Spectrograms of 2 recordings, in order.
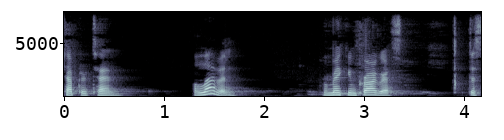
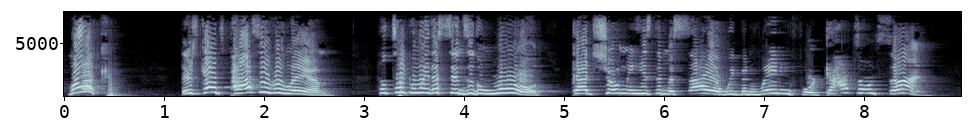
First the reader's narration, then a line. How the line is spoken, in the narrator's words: John saw Jesus coming toward him and yelled out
